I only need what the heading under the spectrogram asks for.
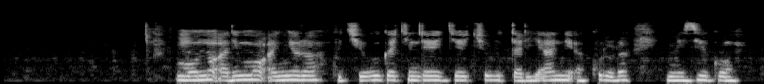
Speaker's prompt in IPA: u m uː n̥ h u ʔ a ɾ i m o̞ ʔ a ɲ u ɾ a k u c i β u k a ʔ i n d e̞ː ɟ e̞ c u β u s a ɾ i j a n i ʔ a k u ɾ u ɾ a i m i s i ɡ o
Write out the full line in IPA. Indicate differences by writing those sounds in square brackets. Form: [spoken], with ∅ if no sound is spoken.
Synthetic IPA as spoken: u m uː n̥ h u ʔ a ɾ i m o̞ ʔ a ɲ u ɾ a k u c i β u [ɡ] a [c] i n d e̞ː ɟ e̞ c u β u [t] a ɾ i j a n i ʔ a k u ɾ u ɾ a i m i [z] i ɡ o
